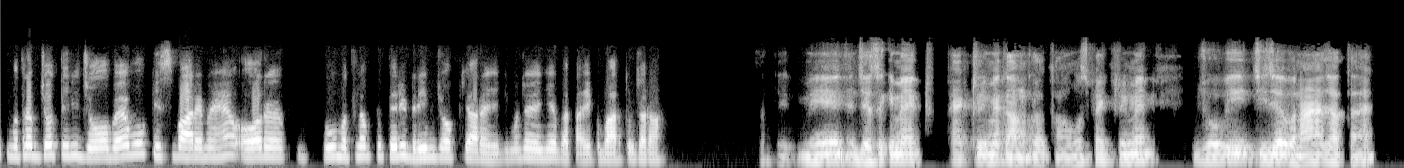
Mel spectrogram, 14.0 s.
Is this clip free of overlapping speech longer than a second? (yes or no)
yes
